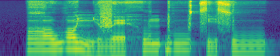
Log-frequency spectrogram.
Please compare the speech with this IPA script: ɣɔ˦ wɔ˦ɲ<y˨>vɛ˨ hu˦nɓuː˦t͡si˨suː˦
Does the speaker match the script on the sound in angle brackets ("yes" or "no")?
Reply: no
